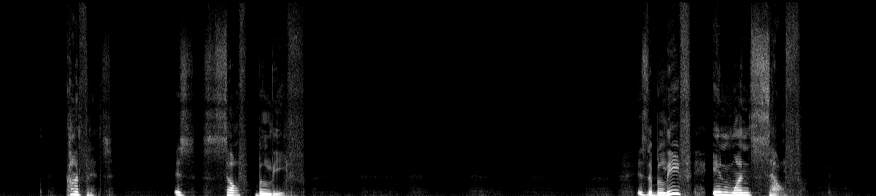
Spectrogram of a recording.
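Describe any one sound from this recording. A man speaks through a microphone, calmly and in bursts with pauses.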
